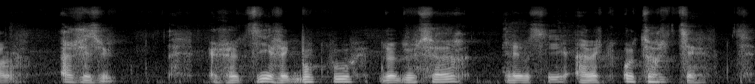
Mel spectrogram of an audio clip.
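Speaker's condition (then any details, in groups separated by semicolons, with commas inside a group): Myopathy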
